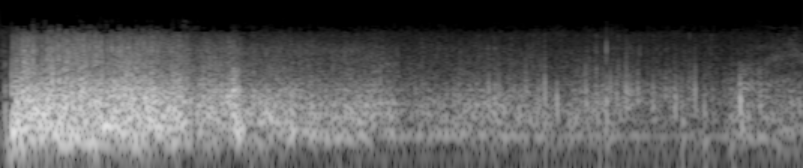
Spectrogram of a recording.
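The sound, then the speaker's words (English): A dynamite explosion erupts loudly at the outset, its heavy roar dying away into a lingering low rumble with scattered crackles, like debris settling. No one speaks. “I guess the explosion just missed us.”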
